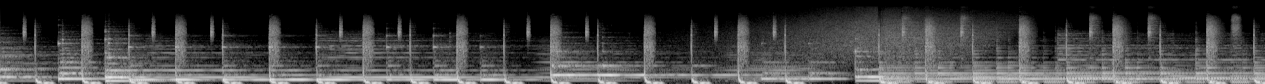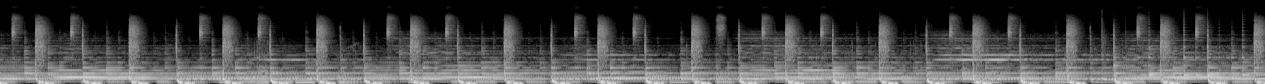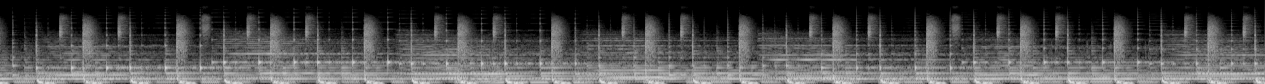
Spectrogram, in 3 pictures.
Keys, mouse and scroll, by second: 8.5 ctrl+z, 9.8 ctrl+z, 10.8 ctrl+z, 11.1 ctrl+z, 11.3 ctrl+z, 20.4 space, 22.6 space, 24.8 space.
